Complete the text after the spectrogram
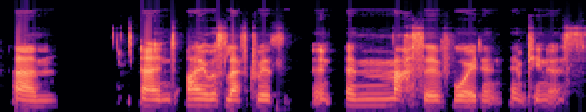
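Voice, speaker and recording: Very slowly and in a flat monotone, a woman speaks at a fairly low pitch, the sound dry and close with no echo over a quiet background. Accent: English. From England. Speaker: fashion model and activist. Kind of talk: interview conversation.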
